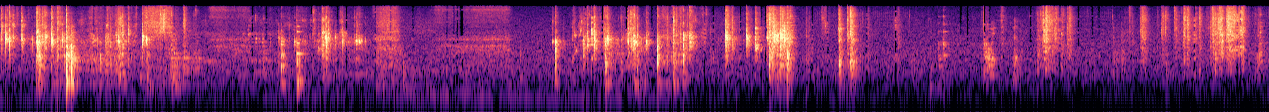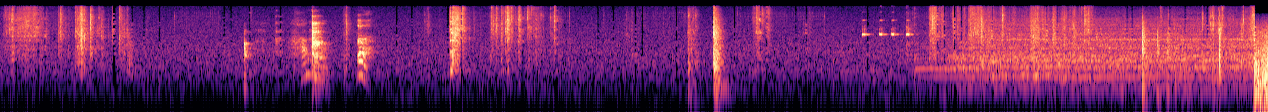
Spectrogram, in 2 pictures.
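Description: Kitchen clatter of dishes and cutlery being handled, with sharp, irregular clinks of a bowl and spoon scattered throughout. Near the end a microwave beeps briefly and starts running with a steady hum.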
